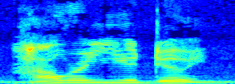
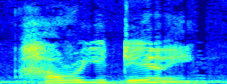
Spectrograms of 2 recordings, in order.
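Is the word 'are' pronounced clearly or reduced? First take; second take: reduced; reduced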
